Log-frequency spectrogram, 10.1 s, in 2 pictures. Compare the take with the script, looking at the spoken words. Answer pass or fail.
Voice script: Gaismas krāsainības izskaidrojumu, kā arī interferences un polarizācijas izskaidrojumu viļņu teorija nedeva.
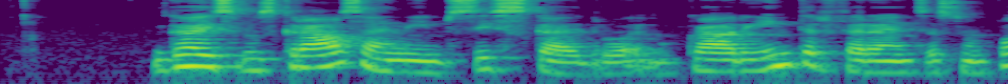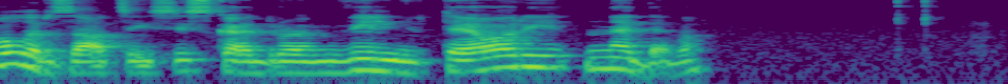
pass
